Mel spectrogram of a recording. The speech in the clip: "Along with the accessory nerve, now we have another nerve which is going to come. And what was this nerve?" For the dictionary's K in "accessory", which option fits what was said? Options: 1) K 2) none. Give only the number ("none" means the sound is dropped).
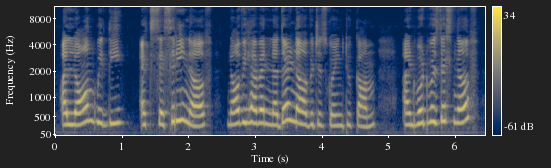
1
